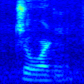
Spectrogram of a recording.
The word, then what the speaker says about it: Jordan: Like I said, Jennifer Jordan it's pronounced Jordan, but when you do the search, that's not what you do, is it's a generic name.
